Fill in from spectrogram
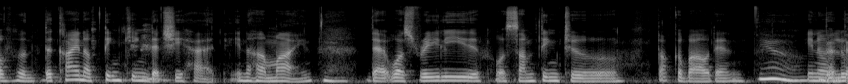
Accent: Kepong, Kuala Lumpur, Malaysia; I grew up in Kepong, whereby I'm surrounded with Chinese opera.

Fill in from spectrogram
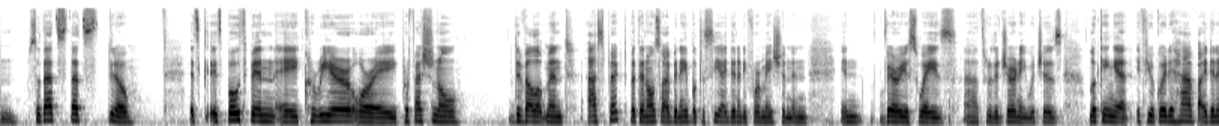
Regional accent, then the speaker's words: United States; growing up in America with parents who had decided that we were going to be staying in America

